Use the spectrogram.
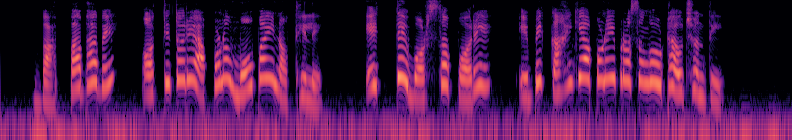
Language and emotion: Odia, surprised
